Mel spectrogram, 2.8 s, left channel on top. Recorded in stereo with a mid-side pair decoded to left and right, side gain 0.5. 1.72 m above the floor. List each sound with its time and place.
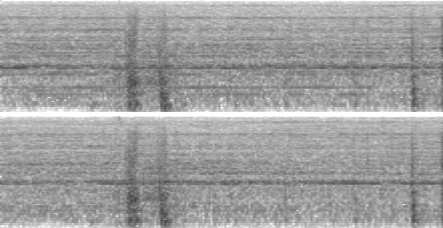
0.6 s a crack: 5° right, 0.7 m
